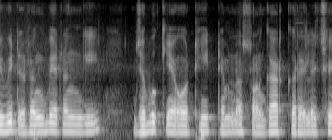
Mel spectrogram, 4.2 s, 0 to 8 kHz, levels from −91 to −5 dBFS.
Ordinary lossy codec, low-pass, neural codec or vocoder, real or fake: none; none; none; real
